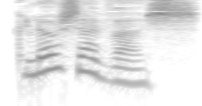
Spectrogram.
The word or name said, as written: cloche a vache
